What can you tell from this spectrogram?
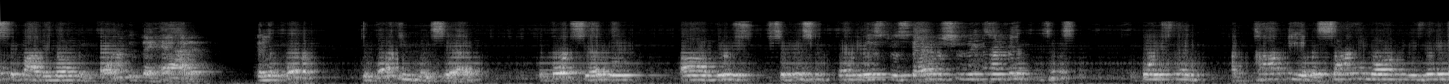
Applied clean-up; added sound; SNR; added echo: neural separator model SepFormer DNS4.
